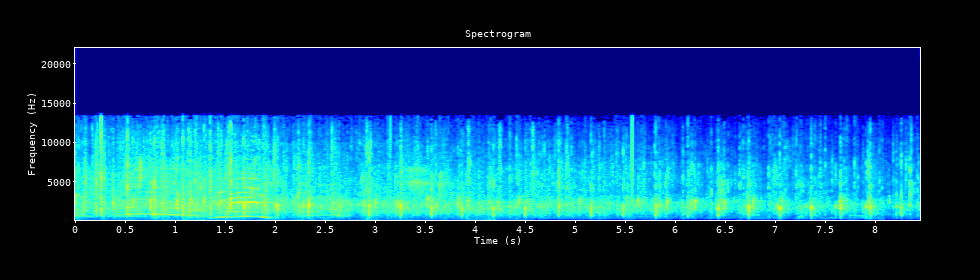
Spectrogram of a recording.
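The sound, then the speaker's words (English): A crowd applauds steadily to welcome a speaker, dense clapping that thins toward the end into scattered individual claps, with a few whoops and cheers rising over it early on. “I, I love introductions and being clapped for before I start because I usually don't get that when I'm done.”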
